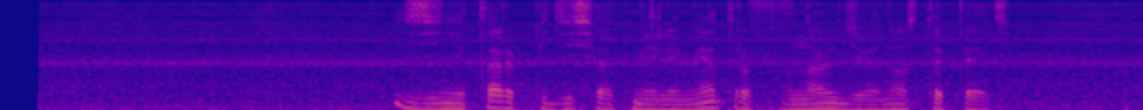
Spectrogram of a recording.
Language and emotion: Russian, neutral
